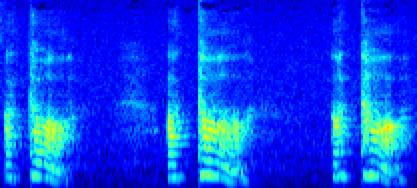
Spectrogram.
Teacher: And here the second syllable is stressed. The second letter a is also long. The first a is short. And the word is atā, atā, atā.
